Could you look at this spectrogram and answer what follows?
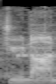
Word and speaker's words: Junon: Yeah, Junion. Well, I think it's actually pronounced Junon, but I've always called it Junion.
